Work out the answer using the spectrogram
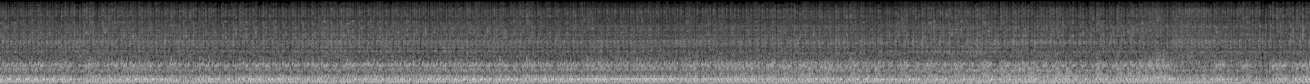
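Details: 1988 Harley FXR V-twin after lifter-noise repair (pushrod adjustment, cam change); loping even idle holding steady, no top-end ticking; normal idle.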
